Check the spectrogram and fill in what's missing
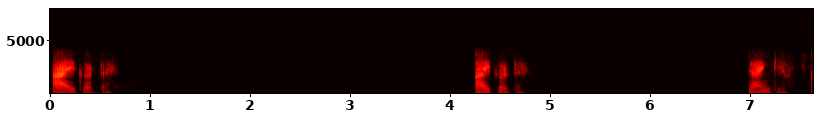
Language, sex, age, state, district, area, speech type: Malayalam, female, 30-45, Kerala, Kozhikode, urban, conversation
